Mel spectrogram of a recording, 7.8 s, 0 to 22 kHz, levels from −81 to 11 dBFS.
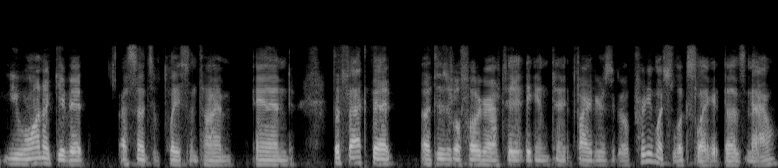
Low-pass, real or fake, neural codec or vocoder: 7.2 kHz; fake; codec, 16 kHz, 4 kbps, FreqCodec, smaller model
